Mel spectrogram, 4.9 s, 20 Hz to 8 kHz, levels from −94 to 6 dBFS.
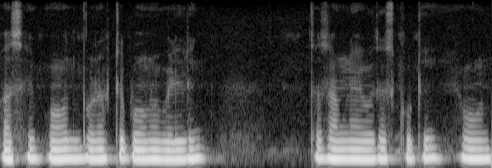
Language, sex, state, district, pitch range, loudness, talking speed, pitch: Bengali, male, West Bengal, Paschim Medinipur, 125-135 Hz, -13 LUFS, 145 wpm, 130 Hz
